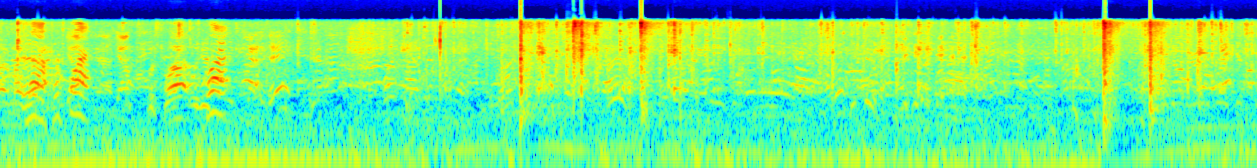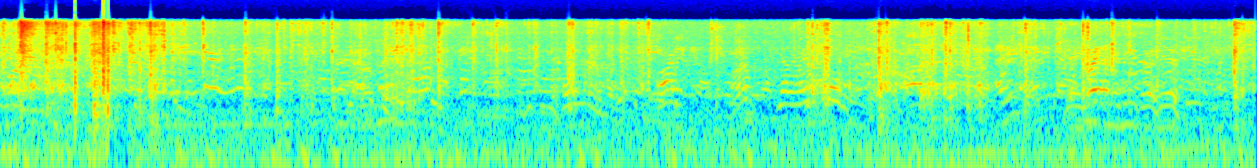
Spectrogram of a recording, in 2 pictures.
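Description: A crowd of onlookers chatters in the background outdoors.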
